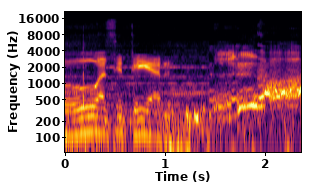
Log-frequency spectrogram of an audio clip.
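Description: Faint voices from a subtitled anime episode: a man's voice speaking in a wavering tone, then another voice shouting "Mingo!" near the end.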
